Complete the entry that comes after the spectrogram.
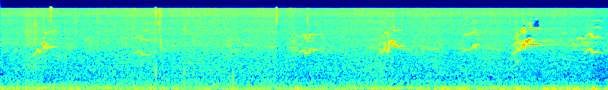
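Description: Short, faint high bird chirps scattered through, coming more often in the second half, over a steady low rumble of wind on the microphone.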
